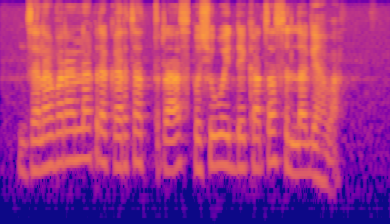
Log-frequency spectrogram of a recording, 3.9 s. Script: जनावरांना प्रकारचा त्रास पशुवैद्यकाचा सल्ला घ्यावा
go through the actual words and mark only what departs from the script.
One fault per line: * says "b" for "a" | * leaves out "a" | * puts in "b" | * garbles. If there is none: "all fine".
all fine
